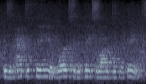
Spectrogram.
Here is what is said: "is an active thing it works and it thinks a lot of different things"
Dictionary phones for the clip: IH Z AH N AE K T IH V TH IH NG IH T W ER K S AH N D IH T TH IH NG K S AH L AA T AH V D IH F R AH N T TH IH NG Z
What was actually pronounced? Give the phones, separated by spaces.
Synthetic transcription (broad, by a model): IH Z AH N AE K T IH V TH IH NG IH T W ER K S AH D IH T TH IH NG K S AH L AA T AH V D IH F R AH N TH IH NG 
